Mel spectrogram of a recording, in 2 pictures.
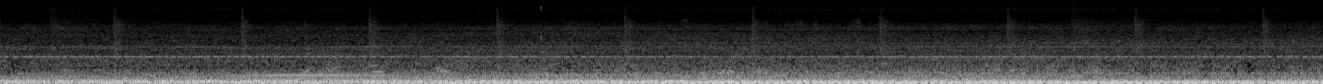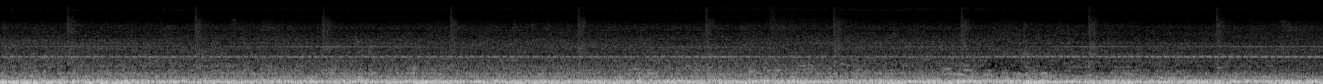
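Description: Jet engines rumble and whine steadily nearby, heard from inside an aircraft cabin.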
